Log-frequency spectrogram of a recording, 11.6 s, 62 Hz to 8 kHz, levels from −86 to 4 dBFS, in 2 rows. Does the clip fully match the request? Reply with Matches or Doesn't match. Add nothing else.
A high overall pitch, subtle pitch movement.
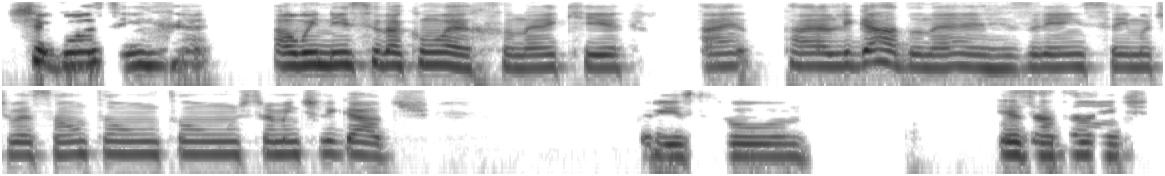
Matches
